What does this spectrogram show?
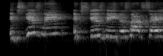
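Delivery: high-pitched mock Karen butting in; insistent interruption. Pushy shopper cutting in on someone at a sale, insistent.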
